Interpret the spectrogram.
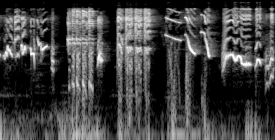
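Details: Oriental magpie-robin song for training lazy caged birds to sing: varied whistled phrases, some sliding down, mixed with harsh buzzy bursts and rasping notes, with short gaps between them.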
